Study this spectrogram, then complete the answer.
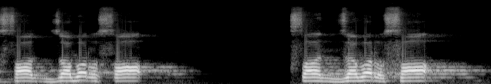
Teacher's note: সদ উচ্চারণ করার সময় একটু মোটা করে উচ্চারণ করতে হবে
